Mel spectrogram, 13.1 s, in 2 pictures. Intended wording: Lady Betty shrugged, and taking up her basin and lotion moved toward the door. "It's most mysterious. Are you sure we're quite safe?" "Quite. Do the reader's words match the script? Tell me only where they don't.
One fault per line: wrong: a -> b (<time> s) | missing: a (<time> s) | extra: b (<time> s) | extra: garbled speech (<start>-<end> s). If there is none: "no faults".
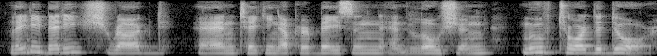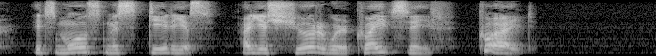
no faults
